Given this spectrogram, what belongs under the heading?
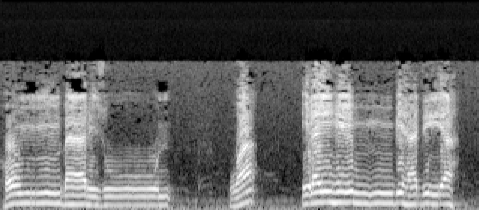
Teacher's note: الأول الإخفاء، وقد تقدم تعريفه، ويكون عند حرف واحد وهو الباء، وتصحبه مع ذلك الغنة، فإذا وقعت الميم الساكنة ووقع بعدها الباء أخفيت الميم، ويسمى إخفاء شفويا لخروج حرفه من الشفة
